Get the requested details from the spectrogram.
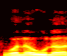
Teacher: لو وولین ہے، ہونٹوں کو گول کریں گے، آگے لائیں گے، لا الف مدہ ہے، 2 حرکات لمبا ہوگا۔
